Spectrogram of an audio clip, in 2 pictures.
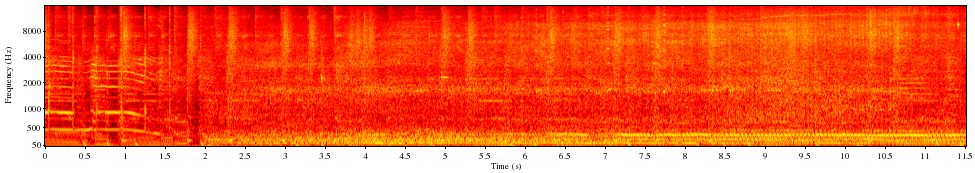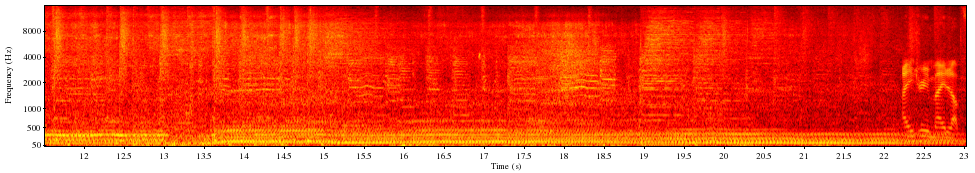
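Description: A 4x4 vehicle's engine drones steadily and loudly as it labors up a sandy climb in the Simpson Desert, with people talking over the constant rumble.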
